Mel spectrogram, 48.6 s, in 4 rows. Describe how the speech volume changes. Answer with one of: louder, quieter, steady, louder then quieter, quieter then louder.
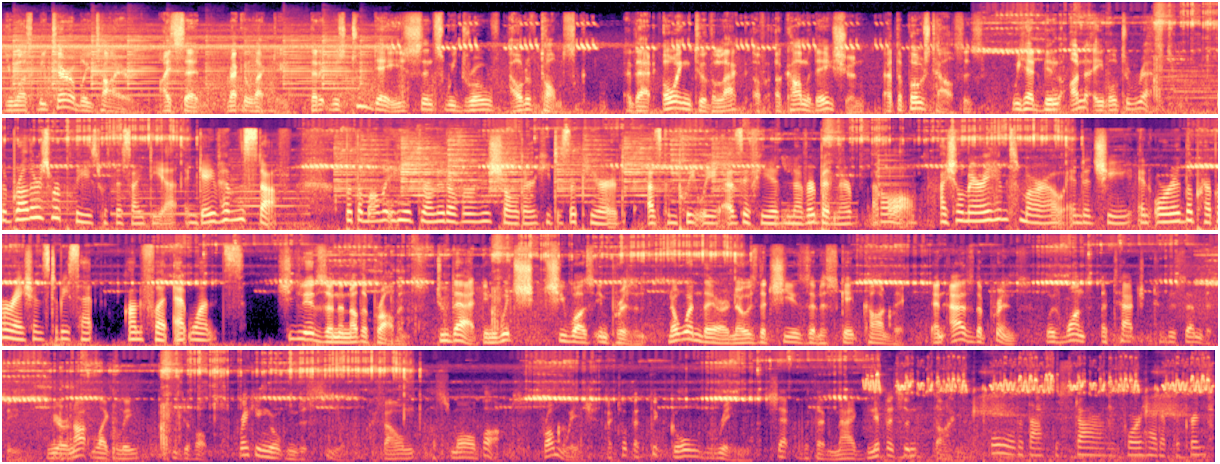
quieter.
